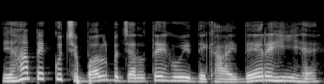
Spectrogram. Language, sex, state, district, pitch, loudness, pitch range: Hindi, male, Jharkhand, Ranchi, 170 Hz, -15 LUFS, 140-190 Hz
